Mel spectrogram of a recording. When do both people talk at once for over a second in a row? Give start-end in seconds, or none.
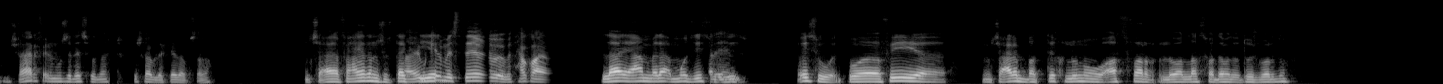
none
